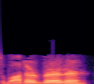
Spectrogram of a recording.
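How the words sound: It is said in an American accent, heavy R's.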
